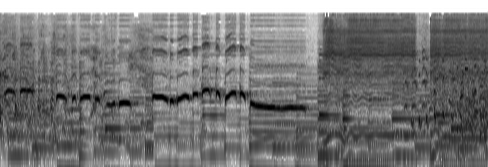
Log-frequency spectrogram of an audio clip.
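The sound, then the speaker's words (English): A player on a buzzing kazoo and Tony Hawks on a sliding swanee whistle play a wobbly tune together, the whistle gliding between notes, before the sound swells into a louder, denser burst near the end. “to feature … on the kazoo, Tony Hawks on the Swanee whistle.”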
